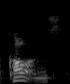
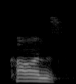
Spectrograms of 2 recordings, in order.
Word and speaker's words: cons: So when you say X double colon, okay, colon or double colon, I call it, okay, or cons, actually that's a better way to pronounce this. X cons XS, okay, that's how I should say.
